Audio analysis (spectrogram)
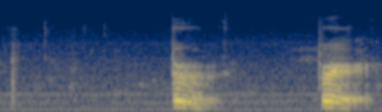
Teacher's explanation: for R though sounds kind of dark maybe that's because the tongue is tensed · before you open your lips for B your tongue is already waiting in the back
